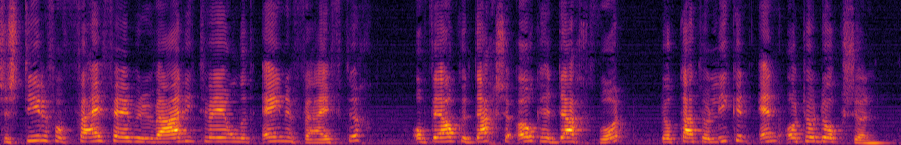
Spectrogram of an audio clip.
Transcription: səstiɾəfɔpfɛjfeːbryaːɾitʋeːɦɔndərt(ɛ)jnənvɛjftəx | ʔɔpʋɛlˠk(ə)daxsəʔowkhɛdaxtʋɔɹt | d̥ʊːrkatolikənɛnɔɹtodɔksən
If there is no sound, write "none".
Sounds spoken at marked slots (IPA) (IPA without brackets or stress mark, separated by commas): e, ə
